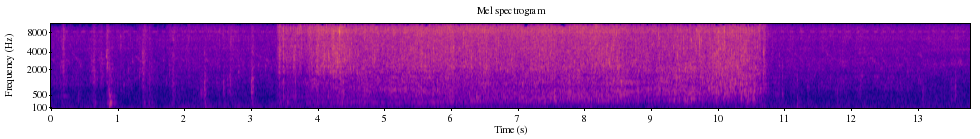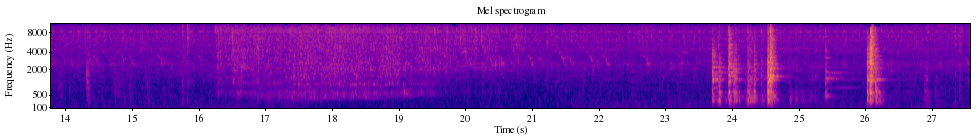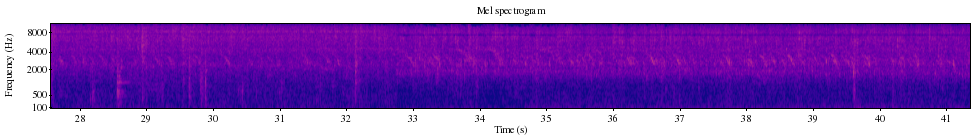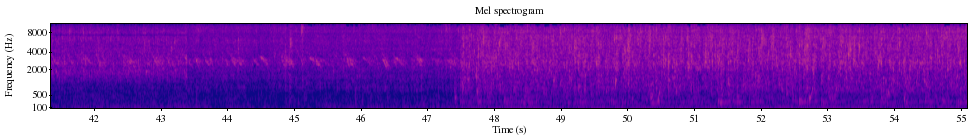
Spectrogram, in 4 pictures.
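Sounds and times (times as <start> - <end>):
water trickling and pouring: 2.6 - 13.1, 16.2 - 26.4, 46.8 - 55.0.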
